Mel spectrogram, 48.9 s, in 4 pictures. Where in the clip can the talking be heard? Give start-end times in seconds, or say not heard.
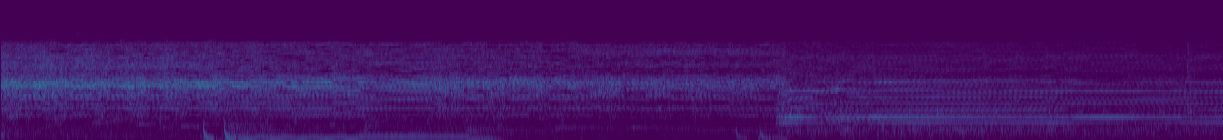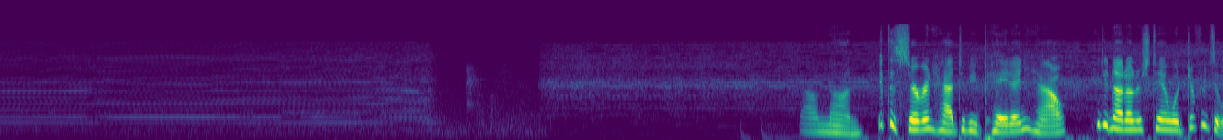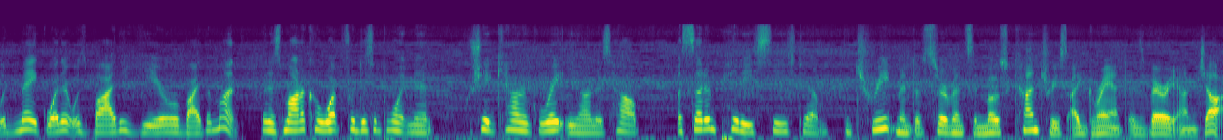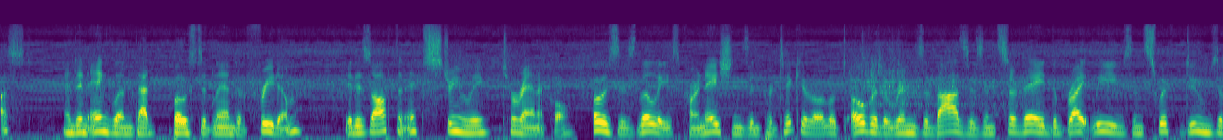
20.2-48.8.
